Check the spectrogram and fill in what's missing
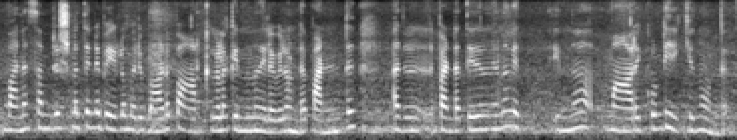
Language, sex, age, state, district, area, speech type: Malayalam, female, 18-30, Kerala, Idukki, rural, spontaneous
